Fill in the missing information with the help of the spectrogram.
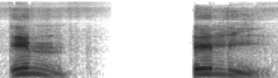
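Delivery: "इन", pause, then "टेली", as separate pieces; syllable demonstration. Shown as a demonstration. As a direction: sound out "इन" and "टेली" apart. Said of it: "इंटेलिजेंट में देखिए कितना है". ("इन" और "टेली" को अलग-अलग टुकड़ों में बोलें)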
